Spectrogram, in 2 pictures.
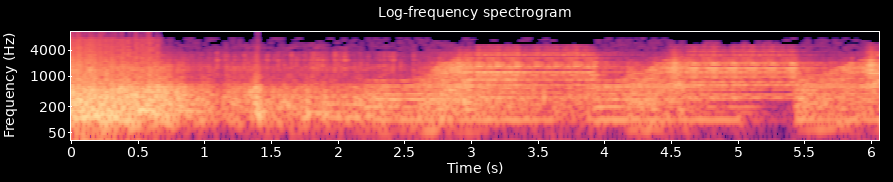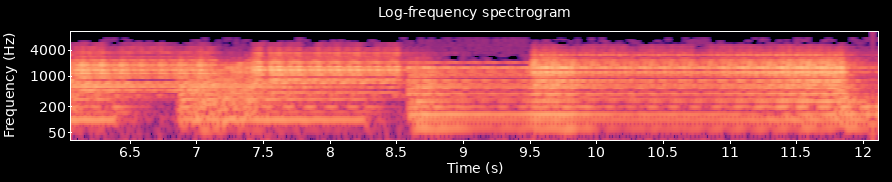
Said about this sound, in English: Shooting at the dynamite.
